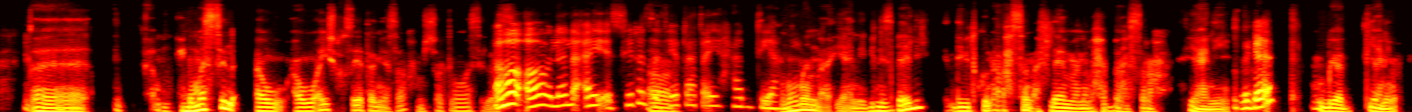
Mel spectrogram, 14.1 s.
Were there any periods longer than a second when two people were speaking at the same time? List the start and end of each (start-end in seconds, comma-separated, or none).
none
